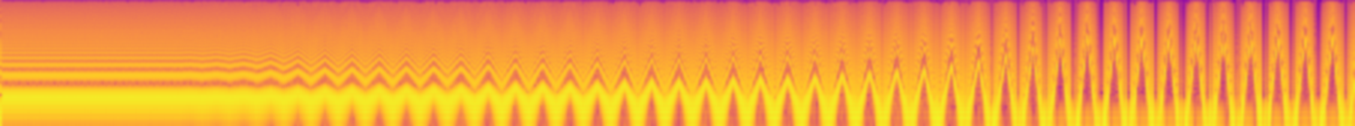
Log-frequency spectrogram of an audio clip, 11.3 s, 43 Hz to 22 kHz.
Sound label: vco freq mod from lfo tri wave; analog synth 101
